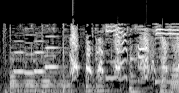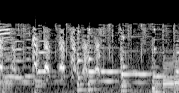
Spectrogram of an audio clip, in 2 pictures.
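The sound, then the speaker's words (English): Mr. Hinkle's puppies in the Caillou cartoon bark and yip in quick, excited bursts, fairly loud, excited to play, repeating throughout over a steady bed of sustained musical tones. “They're very excited to play with you. Oh, where'd the spotted puppy go, Mr.”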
